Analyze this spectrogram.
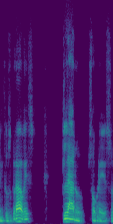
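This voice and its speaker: A man speaks with a very deep, low pitch and a dark, mellow tone. His voice shows vocal fry and very wide pitch swings. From Dominican Republic, Cibao (Salcedo). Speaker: voice and communication coach. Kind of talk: lecture.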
